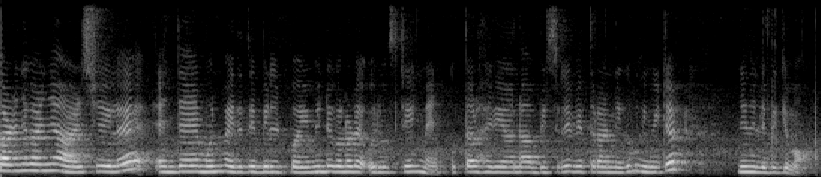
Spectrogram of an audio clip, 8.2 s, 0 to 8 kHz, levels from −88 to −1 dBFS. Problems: none marked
